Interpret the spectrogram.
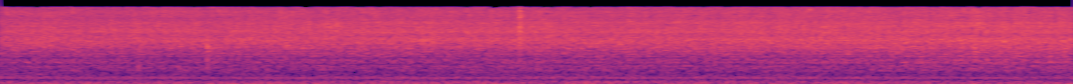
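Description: Beef tripe and offal sizzling steadily in a hot stainless steel pan with fish sauce, dry-sautéing before any water is added.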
